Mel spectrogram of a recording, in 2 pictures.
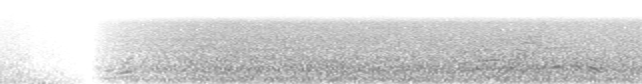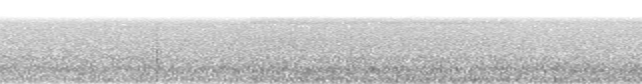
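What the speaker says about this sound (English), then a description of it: "this is Costa Rican beach. And this is the surf lesson" Steady broadband roar of surf breaking at a Costa Rican beach, continuous and loud after a brief quiet start, with a voice faintly present beneath the wash.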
